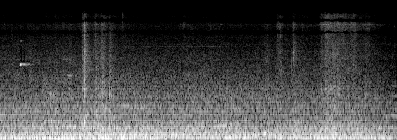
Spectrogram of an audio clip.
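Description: Loud, steady low rumble of airport ground machinery heard from inside a jet bridge at an airliner's door, with a few sharp clicks and knocks scattered through it.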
